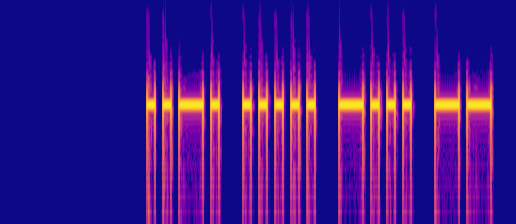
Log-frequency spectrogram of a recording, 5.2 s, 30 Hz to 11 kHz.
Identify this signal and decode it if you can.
Morse code, heard as a keyed tone, about 15 wpm, 700 Hz. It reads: F5BM
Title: DXCC-100 Call Signs - 4 Characters - Repeated 3x - 15wpm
